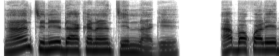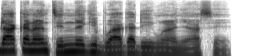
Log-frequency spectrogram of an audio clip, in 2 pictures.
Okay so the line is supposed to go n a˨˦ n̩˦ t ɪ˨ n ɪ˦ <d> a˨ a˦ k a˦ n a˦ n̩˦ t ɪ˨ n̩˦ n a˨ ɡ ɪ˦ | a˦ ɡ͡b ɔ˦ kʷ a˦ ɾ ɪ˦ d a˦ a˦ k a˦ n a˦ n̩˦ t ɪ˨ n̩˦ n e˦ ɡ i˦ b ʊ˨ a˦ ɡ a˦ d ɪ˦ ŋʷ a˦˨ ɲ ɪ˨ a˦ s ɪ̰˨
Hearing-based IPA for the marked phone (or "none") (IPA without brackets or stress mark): d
